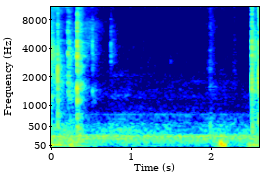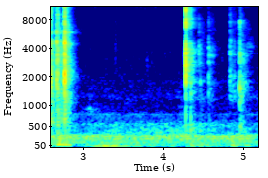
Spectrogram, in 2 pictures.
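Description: Short bursts of typing on a computer keyboard, quick clusters of key clicks separated by pauses, close and fairly quiet.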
